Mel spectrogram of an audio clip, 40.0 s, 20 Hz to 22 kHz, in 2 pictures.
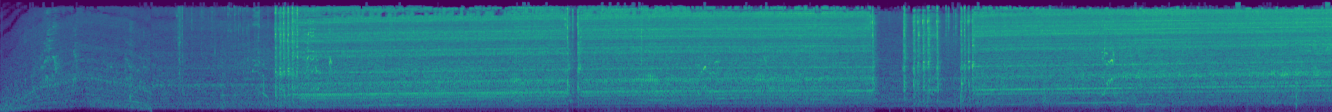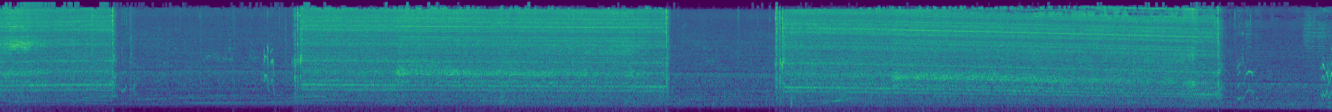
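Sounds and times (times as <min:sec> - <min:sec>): machine cutting metal whine: 0:14.6 - 0:21.8.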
